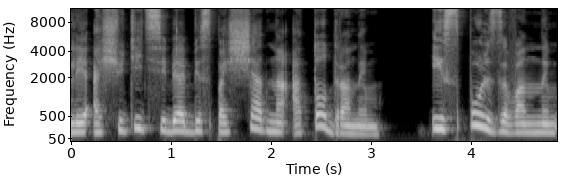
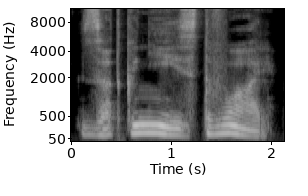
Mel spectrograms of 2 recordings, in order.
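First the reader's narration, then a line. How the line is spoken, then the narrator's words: Hissed. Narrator (Russian): зашипел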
